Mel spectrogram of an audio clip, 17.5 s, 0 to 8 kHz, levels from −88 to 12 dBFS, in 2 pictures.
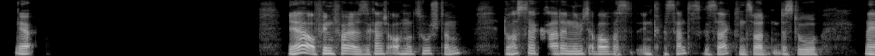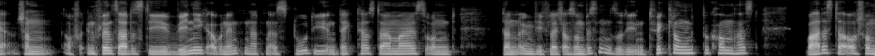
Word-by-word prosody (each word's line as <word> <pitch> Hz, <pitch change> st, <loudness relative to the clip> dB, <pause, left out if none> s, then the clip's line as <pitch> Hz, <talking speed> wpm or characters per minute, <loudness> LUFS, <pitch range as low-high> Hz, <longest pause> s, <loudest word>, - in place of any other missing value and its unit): Ja. 135 Hz, -1 st, +3 dB, 2.6 s
Ja, -, -, +8 dB
auf -, -, +6 dB
jeden 150 Hz, -1 st, +5 dB
Fall. 145 Hz, +2 st, +2 dB
Also, 120 Hz, -4 st, +2 dB
da 115 Hz, -, -6 dB
kann 140 Hz, -, +1 dB
ich -, -, -6 dB
auch -, -, 0 dB
nur 130 Hz, -2 st, -1 dB
zustimmen. 150 Hz, +2 st, -5 dB, 0.3 s
Du 120 Hz, -, -2 dB
hast 145 Hz, -, -2 dB
da 150 Hz, -1 st, 0 dB
grade 135 Hz, 0 st, 0 dB
nämlich 135 Hz, +1 st, -1 dB
aber 125 Hz, -, +2 dB
auch 125 Hz, 0 st, +4 dB
was 125 Hz, -3 st, -8 dB
Interessantes 130 Hz, +4 st, -7 dB
gesagt. 120 Hz, +5 st, -3 dB
Und 120 Hz, -, -2 dB
zwar, 115 Hz, -1 st, +2 dB
dass 115 Hz, 0 st, -7 dB
du, 120 Hz, -1 st, -2 dB, 0.4 s
na 125 Hz, -, +1 dB
ja, 120 Hz, -, -3 dB
schon 130 Hz, 0 st, -1 dB
auch 140 Hz, -, -8 dB
F -, -, -14 dB
Influencer 145 Hz, 0 st, +4 dB
hattest, 130 Hz, 0 st, +2 dB
die 125 Hz, -2 st, 0 dB
wenig 150 Hz, +7 st, +3 dB
Abonnenten 140 Hz, +4 st, -1 dB
hatten, 135 Hz, -1 st, -5 dB
als 120 Hz, -, -6 dB
du 145 Hz, +2 st, -3 dB
die 140 Hz, -2 st, -3 dB
entdeckt 125 Hz, +2 st, -5 dB
hast 145 Hz, 0 st, -1 dB
damals, 135 Hz, +1 st, +2 dB
und 120 Hz, 0 st, -3 dB, 0.4 s
dann 120 Hz, 0 st, +1 dB
irgendwie 125 Hz, -1 st, 0 dB
vielleicht 120 Hz, -1 st, -1 dB
auch -, -, +2 dB
so 125 Hz, -, -2 dB
'n 125 Hz, -, +2 dB
bisschen 165 Hz, +4 st, -4 dB
so 125 Hz, -3 st, -4 dB
die 115 Hz, -, -3 dB
Entwicklung 170 Hz, -, +1 dB
mitbekommen 165 Hz, -2 st, -1 dB
hast. 160 Hz, +1 st, -3 dB, 0.5 s
War -, -, +8 dB
das 175 Hz, 0 st, -1 dB
da -, -, +3 dB
auch -, -, +3 dB
schon 145 Hz, 0 st, +1 dB
135 Hz, 210 wpm, -24 LUFS, 125-150 Hz, 2.6 s, Ja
